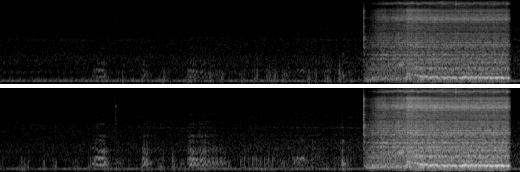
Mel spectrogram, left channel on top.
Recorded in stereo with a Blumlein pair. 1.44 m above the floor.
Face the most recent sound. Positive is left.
turn(degrees=-70)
